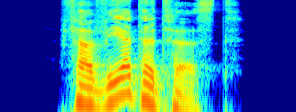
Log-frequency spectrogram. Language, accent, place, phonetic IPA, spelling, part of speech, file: German, Germany, Berlin, [fɛɐ̯ˈveːɐ̯tətəst], verwertetest, verb, De-verwertetest.ogg
- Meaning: inflection of verwerten: 1. second-person singular preterite 2. second-person singular subjunctive II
